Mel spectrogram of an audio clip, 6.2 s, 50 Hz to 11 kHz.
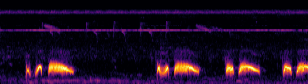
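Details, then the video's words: Spotted dove giving fast-paced 'lèo gù' coos: four phrases, each two short hollow notes followed by a longer, gently falling coo, with pauses between phrases and a few faint high bird chirps. "Nết chơi nhanh lẹ, gù tốc độ.Clip445/ Nước chơi lèo gù"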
